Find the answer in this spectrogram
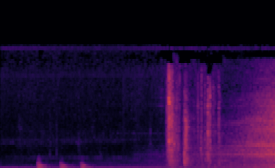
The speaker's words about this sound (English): He opens the door.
